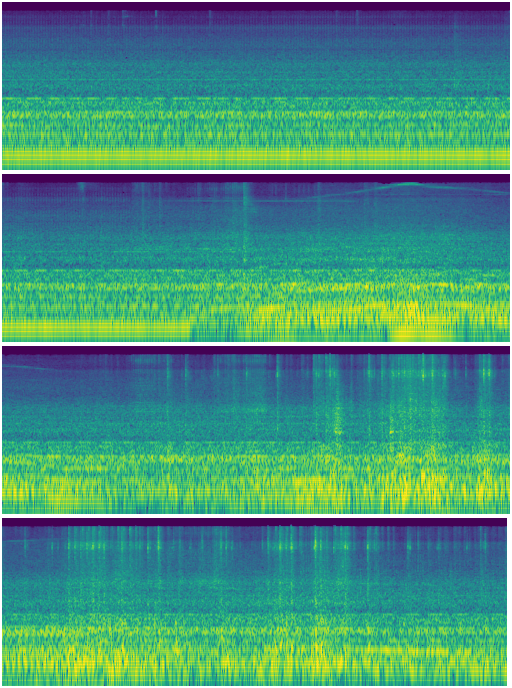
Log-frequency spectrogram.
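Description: Bus cabin: a steady low hum from the bus while it stands, then about ten seconds in the engine note rises and falls as the bus pulls away. After that, the bus interior rattles and knocks while it moves.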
